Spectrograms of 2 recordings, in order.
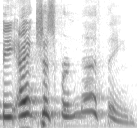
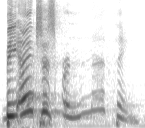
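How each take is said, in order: First: "Be anxious for nothing" drawn out slow and high; quoting the apostle, slow and raised; slow scripture quote. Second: "Be anxious for nothing" slow, higher and louder, each word pressed; preacher repeating the verse, louder; emphatic repeat. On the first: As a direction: lift it up, slowly, as scripture. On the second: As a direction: drive it home the second time. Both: Shown as a demonstration. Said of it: "the apostle said".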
